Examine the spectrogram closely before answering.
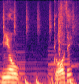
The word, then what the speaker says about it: Meall Ghaordaidh: today it's a single one roll um it's pronounced meal gy but it's spelt like that it's a I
